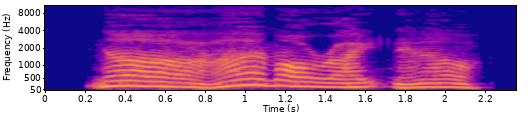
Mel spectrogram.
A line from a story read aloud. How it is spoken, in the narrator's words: says, grinning and wheezing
